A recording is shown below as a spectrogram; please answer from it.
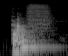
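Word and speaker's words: ταυ: Then we go to tough, your T, we say it tough.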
